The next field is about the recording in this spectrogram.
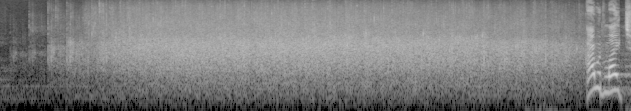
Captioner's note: applause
